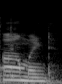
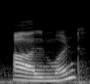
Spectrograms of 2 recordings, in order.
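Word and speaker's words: almond: इसको बोलने का तरीका है आमंड, बट हम इसको गलत प्रोनाउंस करते हैं आलमंड या आमंड। ये इसके गलत बोलने का तरीका है। Right is आमंड।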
